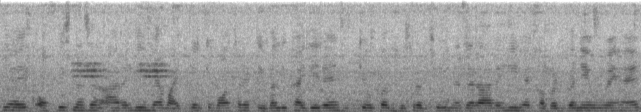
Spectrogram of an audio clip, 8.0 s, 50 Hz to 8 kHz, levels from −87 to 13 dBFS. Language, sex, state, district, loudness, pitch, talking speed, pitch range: Hindi, female, Chhattisgarh, Raipur, -16 LUFS, 190 Hz, 215 wpm, 185-195 Hz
